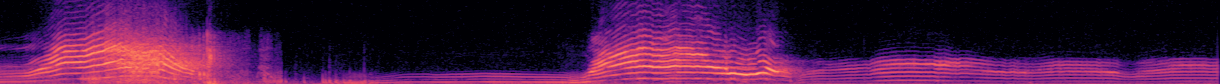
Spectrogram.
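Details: Meowing domestic cat in a sequence meant to attract cats: a loud high meow, a long low level tone, then a rising strained meow followed by a steady drawn-out wavering call.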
